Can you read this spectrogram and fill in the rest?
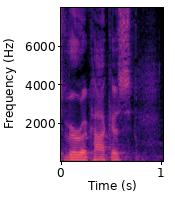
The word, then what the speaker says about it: Varoufakis: I was worried about pronouncing his name, and then I can't pronounce finance. Greek finance minister Yannis Varoufakis. There we go.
